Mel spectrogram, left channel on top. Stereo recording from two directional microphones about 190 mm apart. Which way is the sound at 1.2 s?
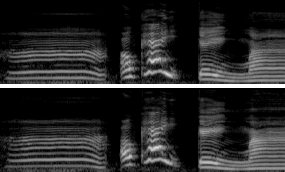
25° left (ahead or behind).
